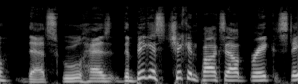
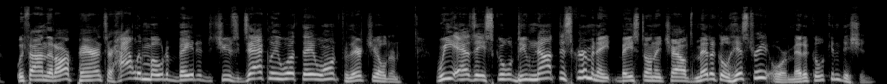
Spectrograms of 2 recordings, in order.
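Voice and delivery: put-on North Carolina accent, pitched up; 5 semitones higher than usual. Reading a school's statement aloud in a north carolina accent. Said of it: "how'd you like my North Carolina accent?".

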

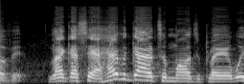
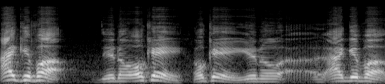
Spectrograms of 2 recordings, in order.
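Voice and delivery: usual speaking voice

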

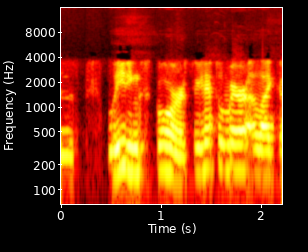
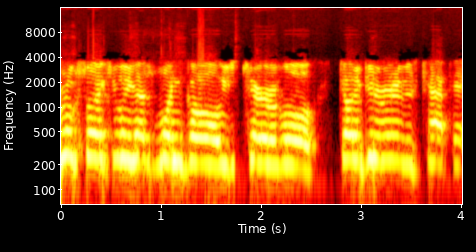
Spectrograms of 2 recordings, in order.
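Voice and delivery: dismissive, pitched-up, griping, complaining tone; 5 semitones higher than usual. Quoting Facebook commenters complaining about a contract: imitating an internet commenter. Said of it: "You do a very good impression".

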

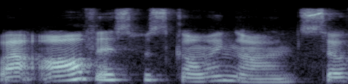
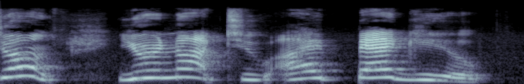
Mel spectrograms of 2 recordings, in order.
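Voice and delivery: very loud, high, drawn-out pleading cry; 9 semitones higher, 9 dB louder than usual. Sophie answers the other speaker, crying out. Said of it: "cried Sophie".

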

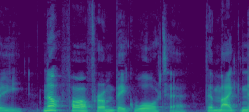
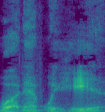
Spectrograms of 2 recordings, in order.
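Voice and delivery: rough, hissing snake voice with a rasp. Narrator reads the snake Grebby peering down at Terry: hissing as Grebby the snake. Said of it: "hissed the snake".

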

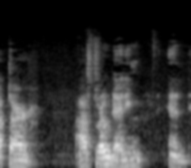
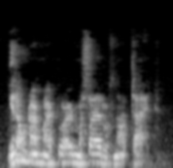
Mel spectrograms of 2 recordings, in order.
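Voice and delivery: mock high, rodeo-style holler; 7 semitones higher than usual. Retelling a rodeo wreck, a partner yelling at him: imitating someone hollering. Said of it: "went to hollering at me".

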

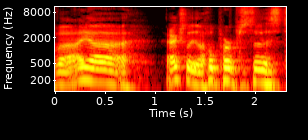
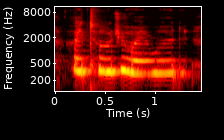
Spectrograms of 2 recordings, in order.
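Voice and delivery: very high, soft, put-on girlish voice; 11 semitones higher, 10 dB quieter than usual. Streamer practicing a voice after making $500, in a put-on girl's voice. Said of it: "still working on my girl's voice".

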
